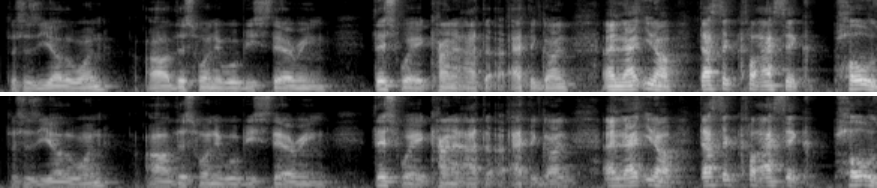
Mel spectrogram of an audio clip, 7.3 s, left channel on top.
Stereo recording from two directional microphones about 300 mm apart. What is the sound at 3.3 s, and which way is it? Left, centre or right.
Speech, left.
